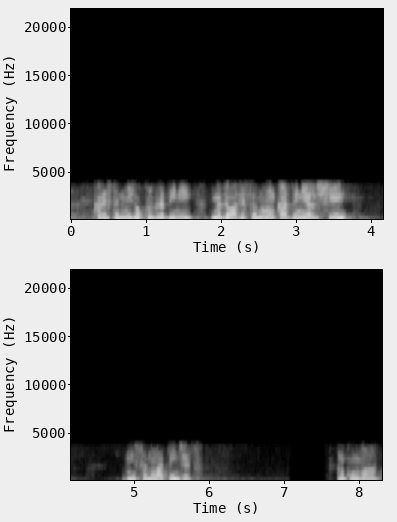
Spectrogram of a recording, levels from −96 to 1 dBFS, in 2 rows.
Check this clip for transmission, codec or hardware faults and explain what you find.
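Yes, two things. The whole clip has AMR narrowband mobile codec coloring: nothing above 4 kHz, and a buzzy, synthetic voice that fits a low mode around 7.4 kbps.

There are also lost AMR speech frames at 4.86–5.02 s and 7.62–7.77 s. The decoder reused the last good pitch and vocal-tract settings with falling gain, so you hear a brief dip, then a longer drawn-out fade. That fits about one and about four lost frames respectively.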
